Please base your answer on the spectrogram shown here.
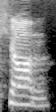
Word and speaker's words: Hyun: You know Hyundai car? Hyundai car? It's like Hyun. Like Hyundai, yeah.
